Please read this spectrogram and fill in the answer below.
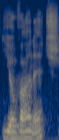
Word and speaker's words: Jovanic: at first and unfortunately i gave him a difficult name to pronounce but it's jovanich his last name and um and the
